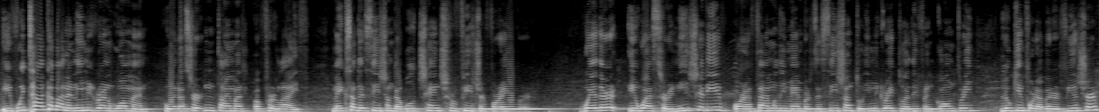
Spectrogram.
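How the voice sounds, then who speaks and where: A woman with a Spanish accent and a fairly high pitch speaks at a fairly quick pace with ordinary pitch variation and very even loudness, amid noticeable background noise and audible room echo. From Mexico (Tijuana). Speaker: activist speaker. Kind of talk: speech read aloud at a rally.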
